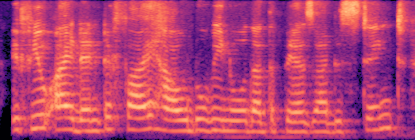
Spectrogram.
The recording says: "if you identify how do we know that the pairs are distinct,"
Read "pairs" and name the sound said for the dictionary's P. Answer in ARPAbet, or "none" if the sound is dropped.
P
